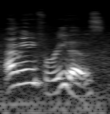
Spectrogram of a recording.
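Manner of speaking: ordinary delivery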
